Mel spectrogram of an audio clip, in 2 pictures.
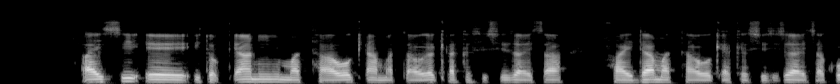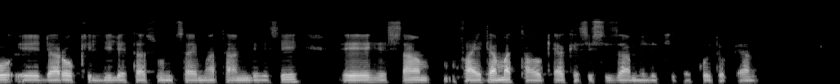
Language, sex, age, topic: Gamo, female, 18-24, government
